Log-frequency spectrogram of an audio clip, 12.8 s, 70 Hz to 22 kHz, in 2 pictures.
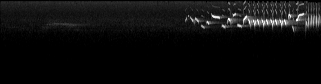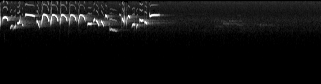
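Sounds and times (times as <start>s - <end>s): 
Eurasian wren Troglodytes troglodytes song: 3.7s - 9.8s.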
